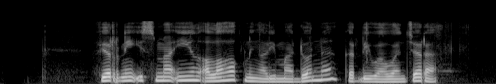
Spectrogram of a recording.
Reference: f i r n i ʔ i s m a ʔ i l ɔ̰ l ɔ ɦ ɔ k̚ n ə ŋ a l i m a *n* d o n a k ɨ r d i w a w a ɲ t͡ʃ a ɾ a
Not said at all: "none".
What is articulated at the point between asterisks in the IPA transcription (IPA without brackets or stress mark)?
none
